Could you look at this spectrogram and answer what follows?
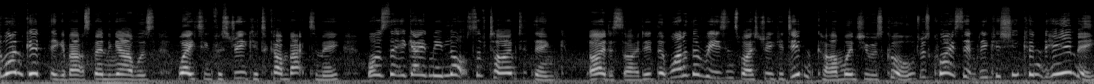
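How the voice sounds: A woman talks at a fairly quick pace with a high pitch and big pitch swings, and clear background noise can be heard.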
